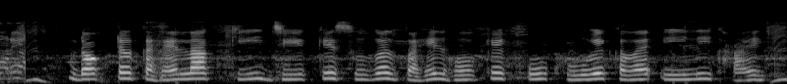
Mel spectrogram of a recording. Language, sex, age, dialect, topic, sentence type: Bhojpuri, female, 18-24, Northern, agriculture, statement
